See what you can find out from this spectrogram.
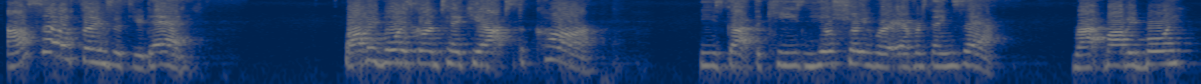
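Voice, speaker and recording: A woman acts as an old farm grandmother in a staged play reading. Her voice sits fairly high, and she talks in plain country dialect, handing out firm, kindly orders with love underneath. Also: lightly acted, poor audio. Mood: brisk, firm. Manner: plain rural dialect, brisk kindly commands.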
